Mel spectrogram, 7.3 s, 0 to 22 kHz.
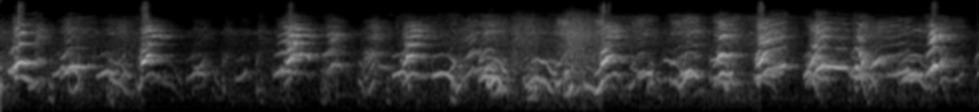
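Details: Several 19-day-old puppies cry together, a continuous stream of thin, wavering squeals and whines that rise and fall, overlapping so tightly there is hardly a pause between them.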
